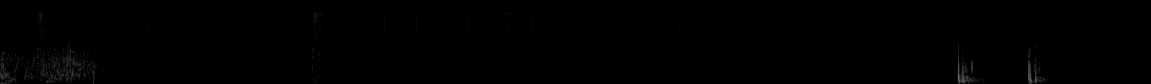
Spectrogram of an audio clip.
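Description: Footsteps pad softly and quickly over grass.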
